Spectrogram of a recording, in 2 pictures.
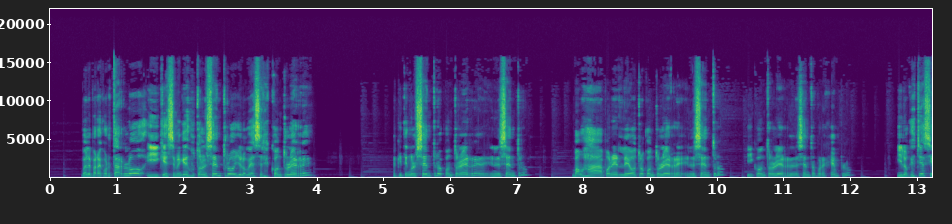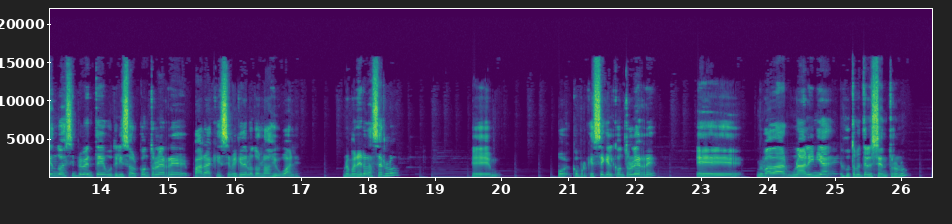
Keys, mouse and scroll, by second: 0.1 ctrl+z, 0.5 middle click, 1.1-1.8 scroll down 3, 1.4 middle click, 4.1 ctrl+r, 5.3 middle click, 6.2 ctrl+r, 7.2 middle click, 9.3 ctrl+r, 10.0 middle click, 11.8 ctrl+r, 12.5 middle click, 14.3 click, 15.1 right click, 15.5 middle click, 17.1 shift+right click, 18.3 middle click, 19.9 shift+right click, 20.4 right click, 20.9 middle click, 21.8 shift+right click.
